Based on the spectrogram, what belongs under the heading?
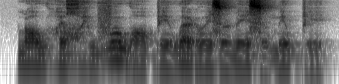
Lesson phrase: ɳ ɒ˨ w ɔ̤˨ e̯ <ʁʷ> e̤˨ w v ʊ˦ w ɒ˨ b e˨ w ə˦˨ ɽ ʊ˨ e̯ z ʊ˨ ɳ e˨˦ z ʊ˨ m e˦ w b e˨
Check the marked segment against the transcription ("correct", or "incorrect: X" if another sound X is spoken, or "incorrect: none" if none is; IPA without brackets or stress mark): correct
